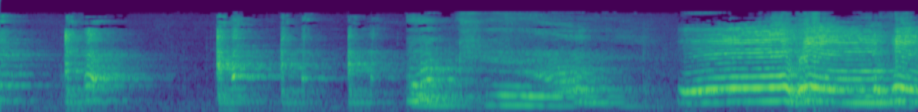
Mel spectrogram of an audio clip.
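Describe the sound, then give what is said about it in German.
An infant cries to get its mother back, starting with soft, broken whimpers that build into short sobbing bursts and end in a loud, sustained wail. “Das Baby fängt so ganz leise an und dann macht es wirklich alles, was ihm zu Gebote steht in der Phase, um die Mutter zurückzukriegen.”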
